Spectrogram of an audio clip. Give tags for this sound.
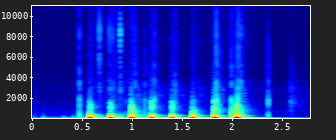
knuckle-rap door knock knocking pounding

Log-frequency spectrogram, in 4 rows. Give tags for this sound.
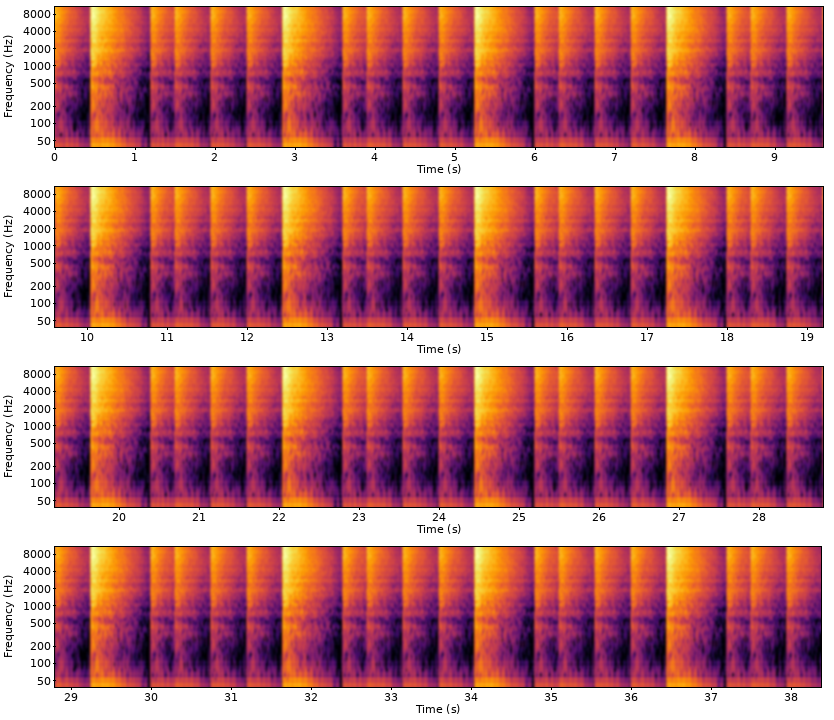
100bpm dry loop metal percussion reason

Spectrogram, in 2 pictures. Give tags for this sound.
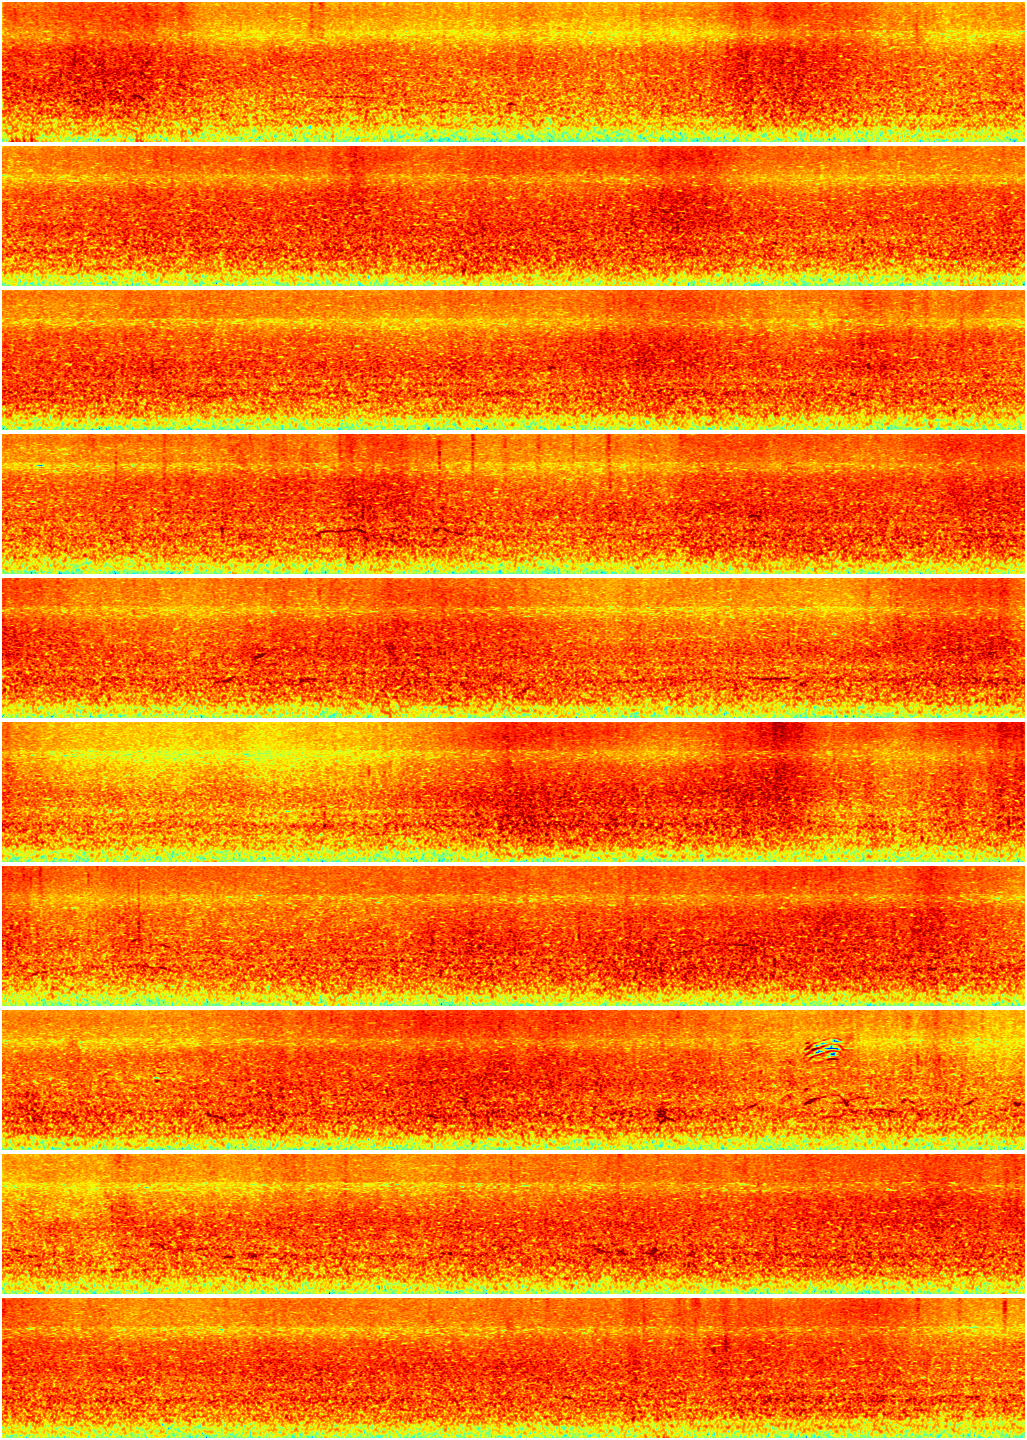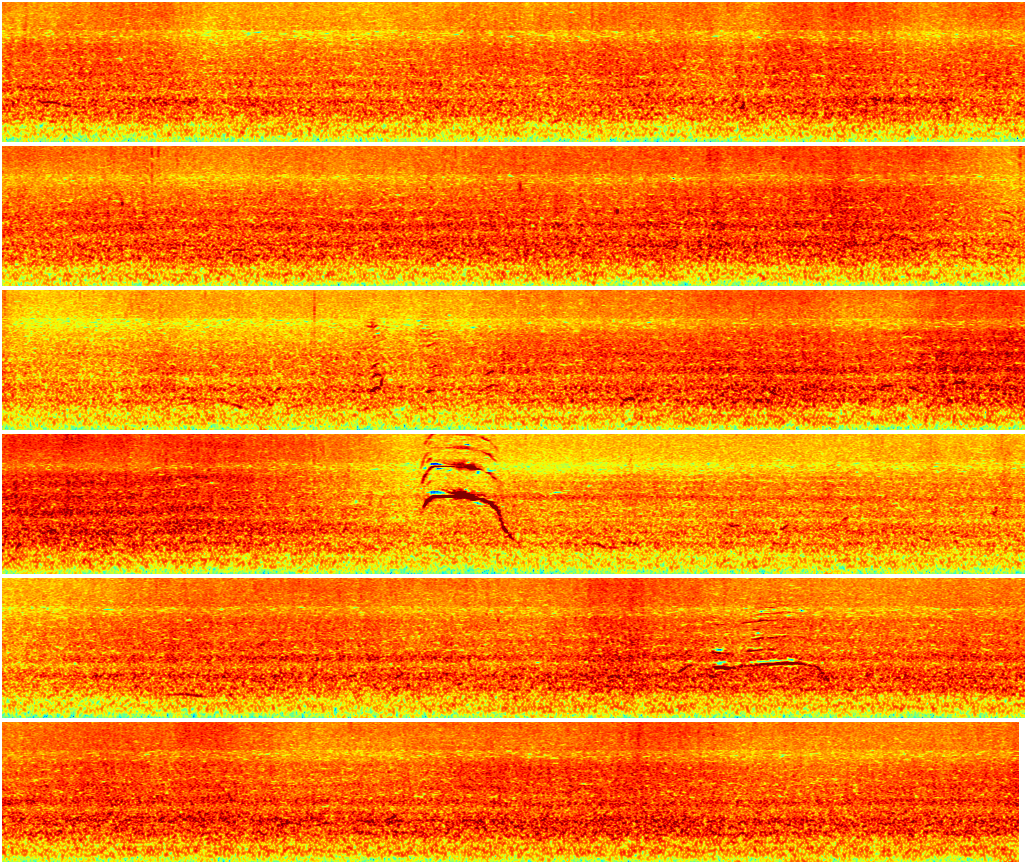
ambience atmosphere beach children-playing Cornwall England field-Recording sea soundscape waves

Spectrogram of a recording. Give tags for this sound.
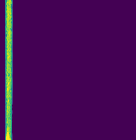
stick tap hit mid object thap dry snap

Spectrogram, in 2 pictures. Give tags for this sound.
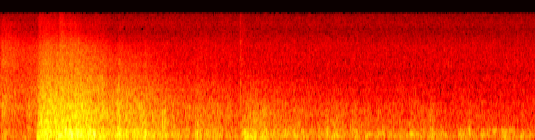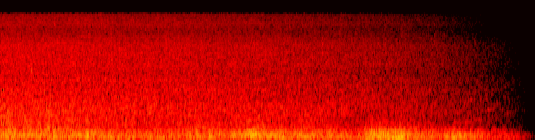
Rain Weather Storm NYC Lightning Thunder

